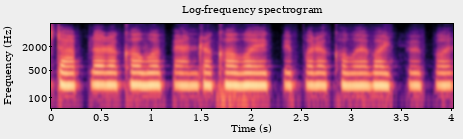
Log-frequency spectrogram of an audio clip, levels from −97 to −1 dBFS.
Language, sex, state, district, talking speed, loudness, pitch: Hindi, female, Madhya Pradesh, Bhopal, 225 wpm, -16 LUFS, 215 Hz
